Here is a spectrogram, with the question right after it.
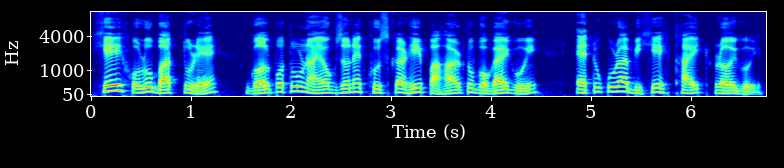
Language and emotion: Assamese, neutral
